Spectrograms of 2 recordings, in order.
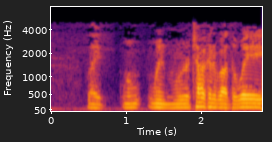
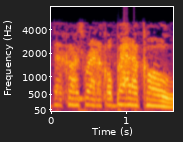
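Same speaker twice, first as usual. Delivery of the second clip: higher-pitched mock excitement; excited kid; 6 semitones higher, 3 dB louder than usual. Kid spotting a Ferrari from the back seat, excited. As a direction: marvel like a kid at a cool car. Child admiring passing cars, retold.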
